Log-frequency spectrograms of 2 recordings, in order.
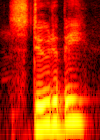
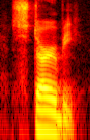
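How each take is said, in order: First: The name has three syllables with a d sound. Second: The name has two syllables and no d sound. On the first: "Adding a whole syllable in there, dude. There's a silent D" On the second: "It looks like Sturby"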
